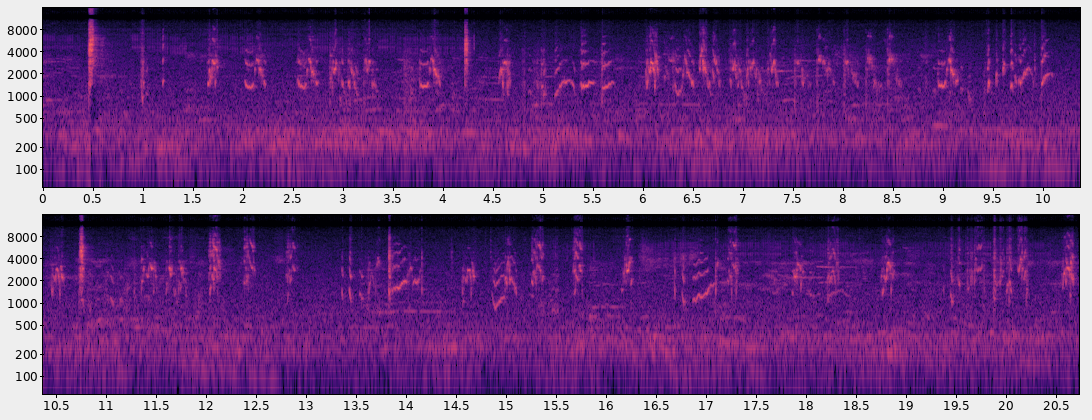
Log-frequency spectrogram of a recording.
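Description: A group of budgerigars chattering: a steady run of short, quick chirps and warbles, with a few sharp clicks among them.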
